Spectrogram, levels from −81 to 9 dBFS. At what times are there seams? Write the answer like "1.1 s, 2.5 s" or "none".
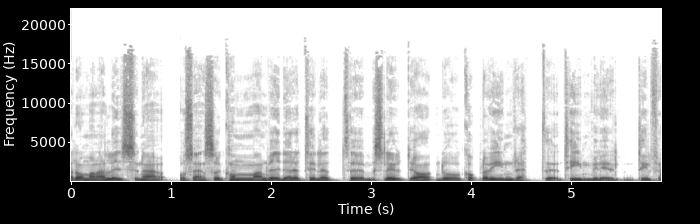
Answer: none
